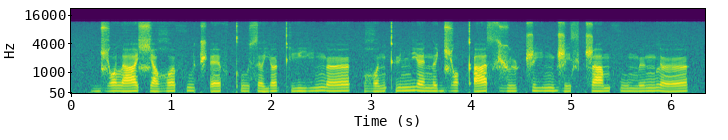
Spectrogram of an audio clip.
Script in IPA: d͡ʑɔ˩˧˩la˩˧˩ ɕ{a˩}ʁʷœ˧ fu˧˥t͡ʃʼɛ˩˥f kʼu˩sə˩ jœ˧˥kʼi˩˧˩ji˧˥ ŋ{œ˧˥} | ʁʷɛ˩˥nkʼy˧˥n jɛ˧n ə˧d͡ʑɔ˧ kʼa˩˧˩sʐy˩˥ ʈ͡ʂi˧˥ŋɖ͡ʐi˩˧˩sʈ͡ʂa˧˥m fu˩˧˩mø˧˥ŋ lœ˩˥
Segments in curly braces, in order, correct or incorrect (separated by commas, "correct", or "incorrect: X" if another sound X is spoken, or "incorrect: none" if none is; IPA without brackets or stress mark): correct, correct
